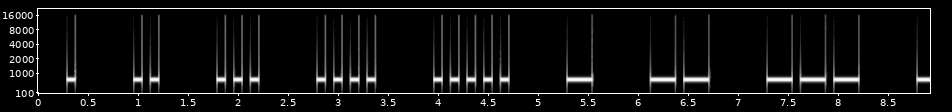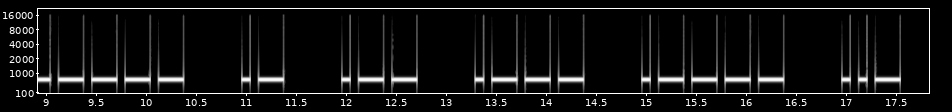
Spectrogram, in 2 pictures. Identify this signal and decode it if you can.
Morse code, heard as a keyed tone, about 14 wpm, 700 Hz. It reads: E I S H 5 T M O 0 A W J 1 U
